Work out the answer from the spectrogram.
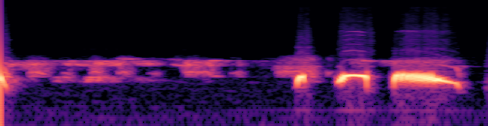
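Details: Caged decoy spotted dove giving its two-ending double-voice call to draw in other doves: faint soft chatter, then two clipped coos, an arched coo and a long drawn-out downslurred note, another coo starting at the end.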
